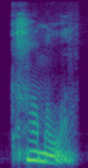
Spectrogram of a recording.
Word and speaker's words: Kamala: do just that first my name is pronounced kamala like the punctuation mark it means lotus flower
